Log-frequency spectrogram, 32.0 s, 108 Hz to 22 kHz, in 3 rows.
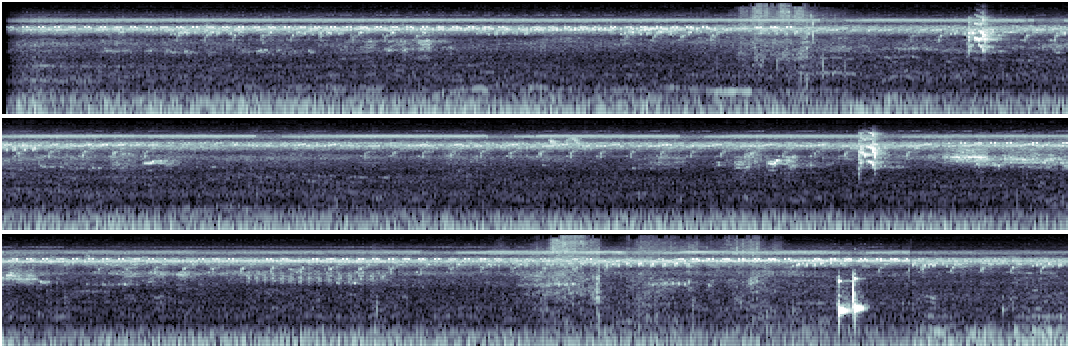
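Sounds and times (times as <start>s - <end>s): crickets chirping: 22.6s - 31.8s
bird chirps: 29.7s - 30.0s.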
